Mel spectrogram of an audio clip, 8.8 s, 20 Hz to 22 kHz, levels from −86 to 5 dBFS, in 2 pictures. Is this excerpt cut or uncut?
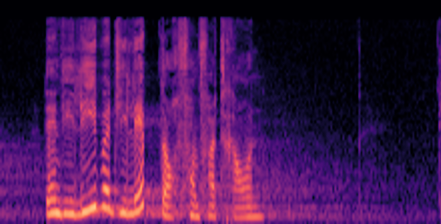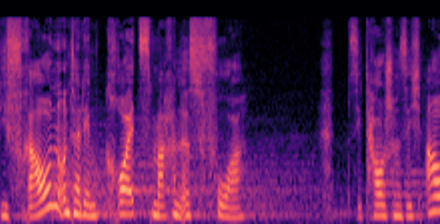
cut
